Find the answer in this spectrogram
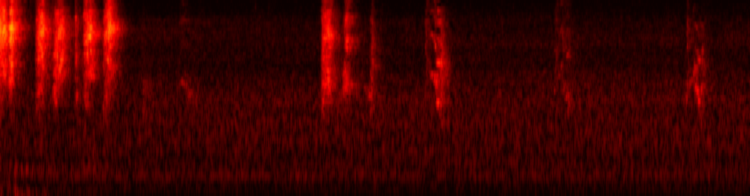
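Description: Budgerigars give bursts of rapid, scratchy chirps and squawks, loudest at the start, then fading.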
